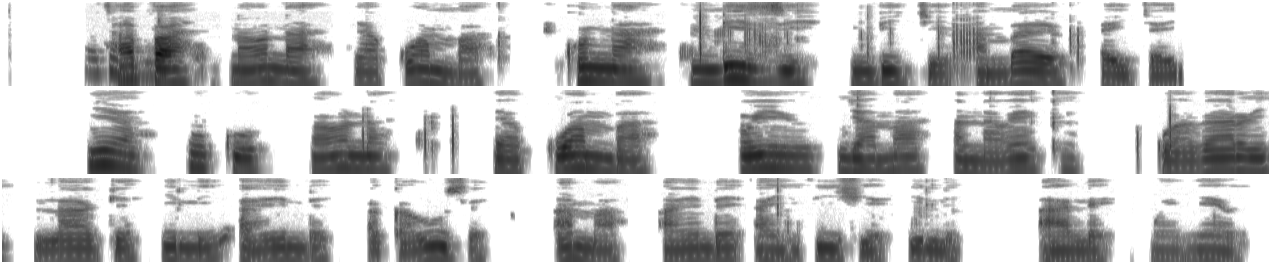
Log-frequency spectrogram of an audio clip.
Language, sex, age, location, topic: Swahili, female, 36-49, Nakuru, agriculture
